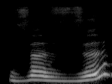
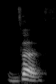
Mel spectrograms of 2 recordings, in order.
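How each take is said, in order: First: A final vowel is sounded after the v. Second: The word ends on the v, no final vowel. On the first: The speaker calls it wrong. "On va pas dire veuve" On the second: The speaker calls it right. "on dit veuve"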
